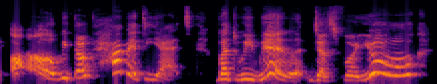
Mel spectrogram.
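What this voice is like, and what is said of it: Put-on bad French accent. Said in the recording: “I'm going to do a French accent, which is a horrible accent. It's terrible.”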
